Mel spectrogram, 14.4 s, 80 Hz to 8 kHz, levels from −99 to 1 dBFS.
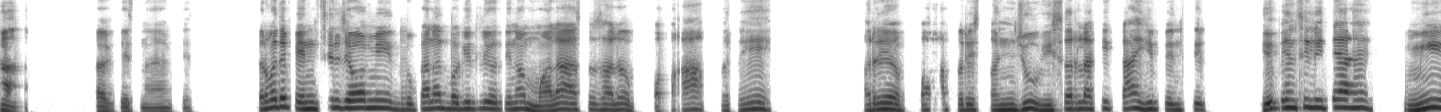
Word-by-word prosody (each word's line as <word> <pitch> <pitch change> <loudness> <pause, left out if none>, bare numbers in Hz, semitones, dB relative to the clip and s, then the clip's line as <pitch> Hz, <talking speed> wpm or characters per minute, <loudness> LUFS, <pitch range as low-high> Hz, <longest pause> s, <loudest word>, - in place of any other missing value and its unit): हां. 130 -4 +3 0.9
अगदीच 105 -1 -5
ना, 100 - -7
अगदीच, 95 0 -11 0.7
तर 160 - +1
मग 210 +3 +4
ते 230 - +6
पेन्सिल 170 +4 +2
जेव्हा 195 +1 +5
मी 200 -1 +2
दुकानात 170 +5 -1
बघितली 170 +2 0
होती 160 -1 -3
ना 175 +2 -1
मला 125 +5 0
असं 155 +1 -7
झालं 145 0 -2 0.3
बाप 130 +5 -9
रे! 150 +5 -2 1.0
अरे 155 +4 +3 0.3
बापरे! 145 0 -4
संजू 140 +5 +2
विसरला 165 +6 +1
की 185 - -4
काय 180 +2 -2
ही 160 - +2
पेन्सिल? 150 0 -3 0.6
हे 160 - +7
पेन्सिल 205 +1 +3
इथे 205 +1 +1
आहे. 205 -1 +3 0.5
मी 170 +4 +8
160 Hz, 135 wpm, -25 LUFS, 140-180 Hz, 1.0 s, मी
